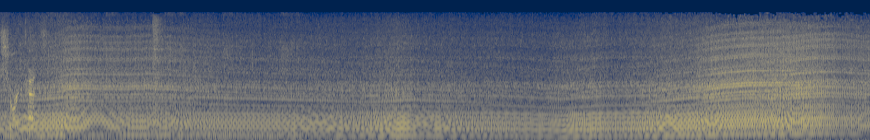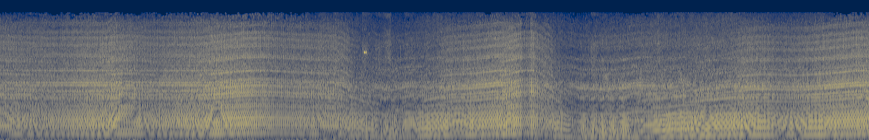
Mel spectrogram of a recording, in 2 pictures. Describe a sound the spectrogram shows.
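A car engine hums steadily and revs up and down as the car drives along.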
